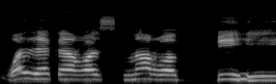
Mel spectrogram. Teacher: وذكر اسم میم کو نہیں کھینچنا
